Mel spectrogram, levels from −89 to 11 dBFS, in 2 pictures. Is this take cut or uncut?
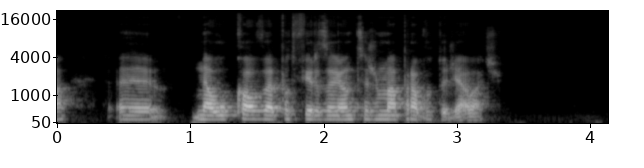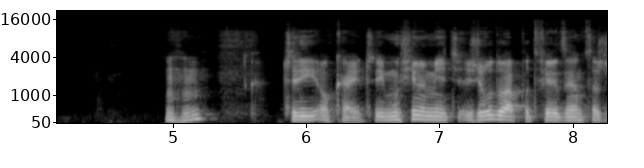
uncut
